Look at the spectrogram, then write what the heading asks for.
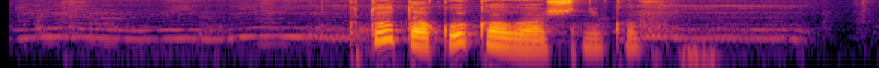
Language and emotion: Russian, neutral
